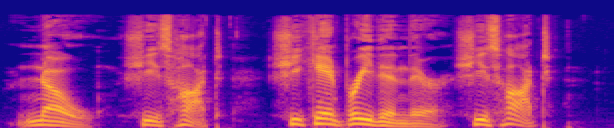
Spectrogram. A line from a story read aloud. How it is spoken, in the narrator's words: said thickly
